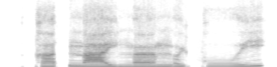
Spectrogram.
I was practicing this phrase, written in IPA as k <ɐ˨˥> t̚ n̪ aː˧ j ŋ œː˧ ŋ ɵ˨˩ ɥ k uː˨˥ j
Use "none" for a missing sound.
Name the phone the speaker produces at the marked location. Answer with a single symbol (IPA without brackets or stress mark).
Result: ɐ˨˥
